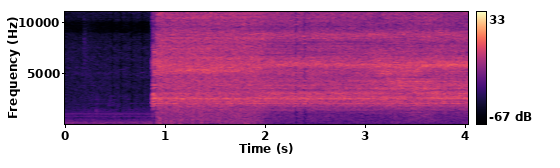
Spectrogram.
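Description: Compressed test air released from a repaired steam coil through an opened valve: a loud, steady hiss that starts suddenly about a second in, letting off the leak-test pressure.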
